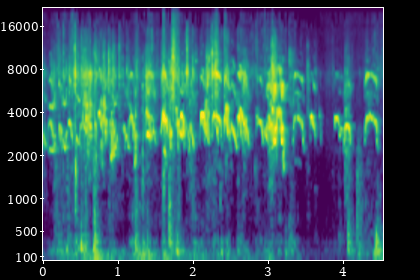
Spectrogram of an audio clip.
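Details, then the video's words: A group of Easter Egger chicks three weeks old giving rapid high cheeping notes, each a quick rising-then-falling chirp, crowded together with scattered tapping and bumping noises underneath. "Sounds of baby chicks"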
